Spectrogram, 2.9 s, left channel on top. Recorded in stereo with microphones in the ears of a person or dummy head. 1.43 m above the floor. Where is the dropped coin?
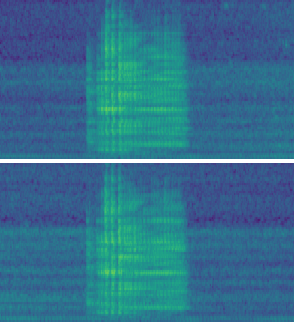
40° right (ahead or behind), 1.7 m.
